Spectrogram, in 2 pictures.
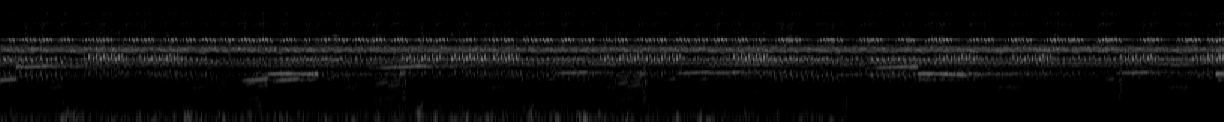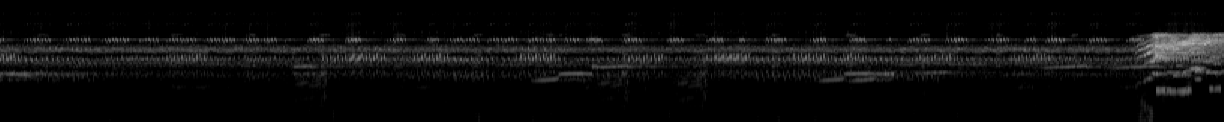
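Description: Night chorus of frogs calling, short repeated calls over a steady high-pitched insect trill. A low rumble underneath stops abruptly about eleven seconds in.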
